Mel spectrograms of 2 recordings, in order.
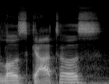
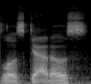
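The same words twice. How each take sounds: First: The name is said with a Spanish pronunciation. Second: The name is said with a local Californian pronunciation. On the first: The speaker calls it wrong. "I said Los Gatos, like Spanish" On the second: The speaker calls it right. "I guess it's how they say it out there in California"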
